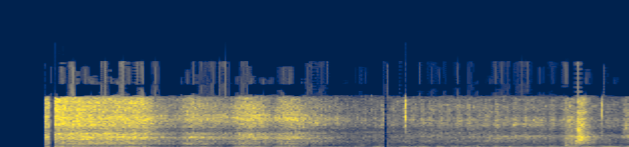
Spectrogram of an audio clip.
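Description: A car engine revving, its pitch rising and falling several times, cutting in after a brief silence at the start.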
